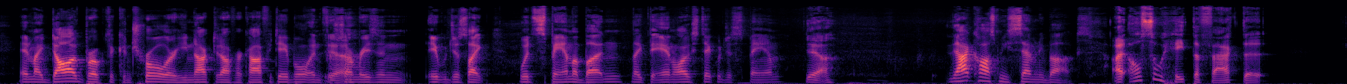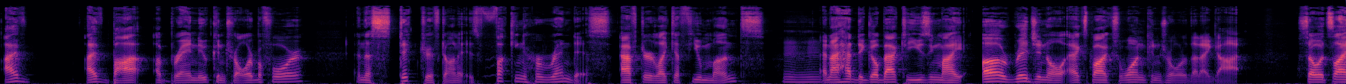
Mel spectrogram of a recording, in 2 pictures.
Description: Speech in English. There is no code.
